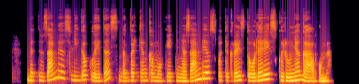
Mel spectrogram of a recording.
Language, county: Lithuanian, Marijampolė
